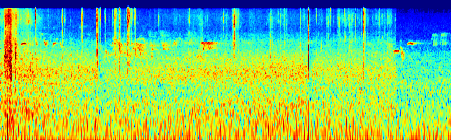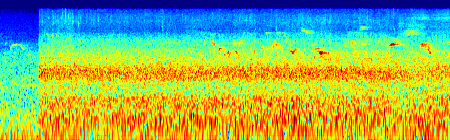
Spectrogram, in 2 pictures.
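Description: Outdoor ambience with small birds chirping. Scattered sharp clicks and snaps come through the first several seconds. About ten seconds in, the background switches to a steady, even rush with bird calls over it.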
